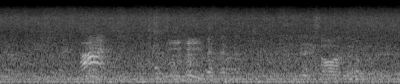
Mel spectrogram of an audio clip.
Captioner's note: laughs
